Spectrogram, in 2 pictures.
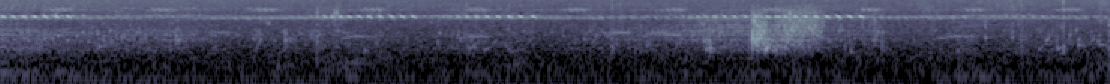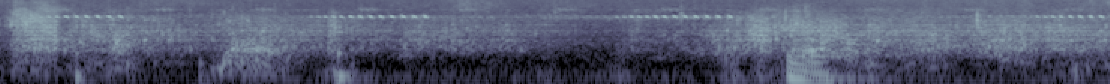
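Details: Hippopotamus calling at night beside a river in Kafue National Park, Zambia: several deep, breathy grunting bursts with low rumbles, some loud and close. Steady pulsed insect chirring runs throughout.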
